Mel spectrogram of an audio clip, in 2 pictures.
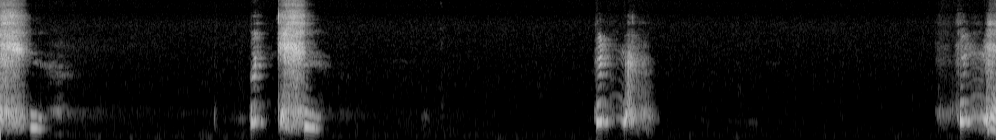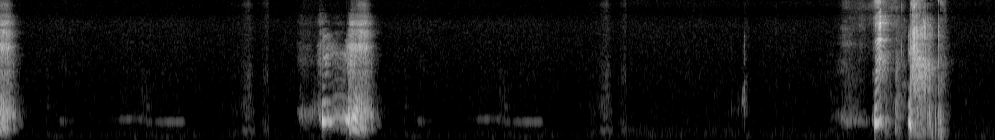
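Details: Six sneezes spaced over about twenty seconds after sleeping with the window open and waking with a tickly nose; some loud and open, others deliberately stifled and muffled.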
